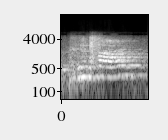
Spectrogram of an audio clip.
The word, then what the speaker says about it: Cuhaj: I want to introduce our three wonderful authors that we have here, starting on the far right, and Joe Cuhaj. There you go. Correct spelling? Yes. Correct pronunciation.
